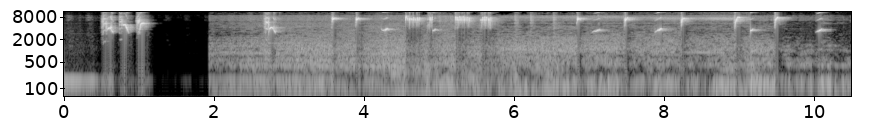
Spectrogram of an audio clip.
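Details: Brown-throated sunbird in vigorous song with harsh filler phrases meant to excite other sunbirds; repeated thin, high chirps about every half second over a continuous hiss and low rumble.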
